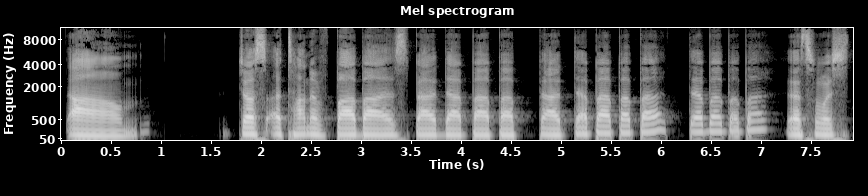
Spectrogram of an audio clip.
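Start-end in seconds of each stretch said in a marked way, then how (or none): 1.8-7.1 put-on playful ba-ba baby talk; baby babble imitation. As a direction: babble like an infant. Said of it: "that's how she sounds".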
